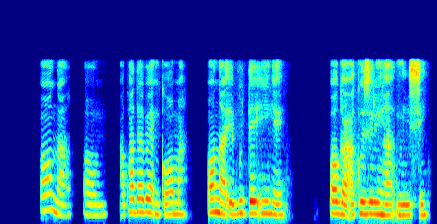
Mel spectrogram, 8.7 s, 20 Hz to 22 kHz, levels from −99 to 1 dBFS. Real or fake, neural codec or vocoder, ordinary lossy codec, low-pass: real; none; none; 7.2 kHz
